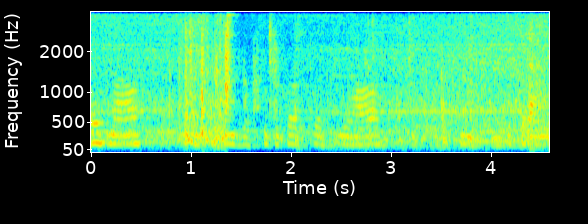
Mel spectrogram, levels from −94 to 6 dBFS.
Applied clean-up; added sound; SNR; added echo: none; Truck; -4 dB; reverberation time 0.2 s.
